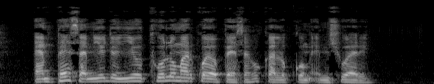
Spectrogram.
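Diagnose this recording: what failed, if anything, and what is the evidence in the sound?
The failure sits at the codec stage and runs through the whole speech clip. It sounds swirly, hollow and smeared, with softened consonant attacks, which most likely points to generation loss from roughly seven successive lossy passes, fitting a 64 kbit/s MP3 chain. Content extends to about 20.8 kHz, so a single low-bitrate encode with its usual lowpass can't explain the damage. Each re-encode quantised on a shifted frame grid, compounding noise and spectral holes.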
